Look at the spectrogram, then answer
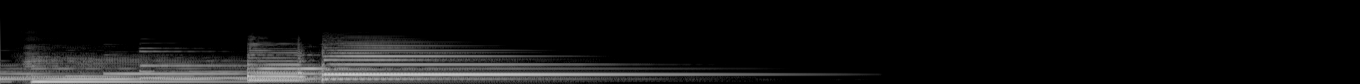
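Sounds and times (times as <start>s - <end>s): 
bass harmonica: 0.0s - 3.4s
guitar: 0.0s - 8.7s.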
